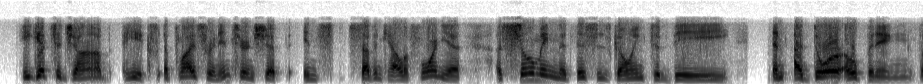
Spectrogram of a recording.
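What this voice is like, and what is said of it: New Jersey accent. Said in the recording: “which is where I'm from originally, as you can probably tell from my accent... New Jersey”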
